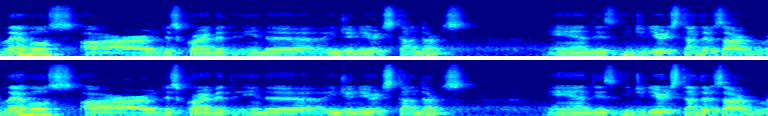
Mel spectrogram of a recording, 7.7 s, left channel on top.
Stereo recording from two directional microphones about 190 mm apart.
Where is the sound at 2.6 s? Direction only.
15° right (ahead or behind).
